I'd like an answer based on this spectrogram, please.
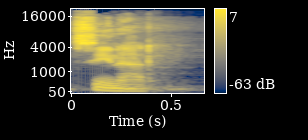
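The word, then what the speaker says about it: Cenat: one that's how you say his name yeah Cena that's his that's just his name this is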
